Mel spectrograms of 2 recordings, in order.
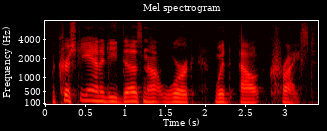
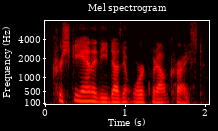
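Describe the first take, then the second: First: Slower, stress on "not" in "does not work"; slow emphatic restatement. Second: Said in the usual way. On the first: Shown as a demonstration. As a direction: lean into every word of "Christianity does not work without Christ". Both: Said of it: "I know that sounds really simple".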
